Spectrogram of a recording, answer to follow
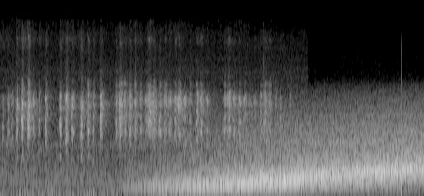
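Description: A whooshing intro sound effect that rises in pitch and swells over about three seconds. It follows a second or two of scratchy, irregular clicking and crackling.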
